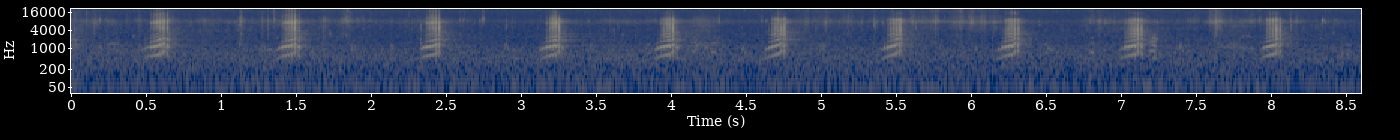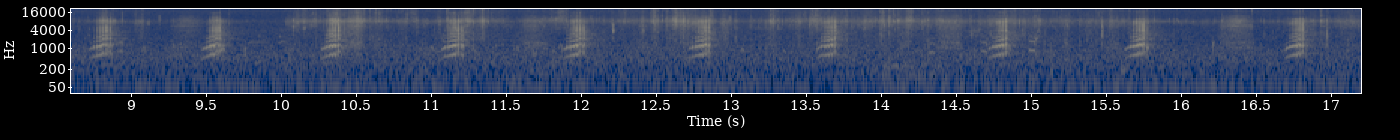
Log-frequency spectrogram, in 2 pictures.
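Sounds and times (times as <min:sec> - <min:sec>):
mandarin duck Aix galericulata calling: 0:00.3 - 0:00.8, 0:01.4 - 0:01.6, 0:02.3 - 0:11.3, 0:11.9 - 0:13.0, 0:13.6 - 0:15.9, 0:16.7 - 0:17.1.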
